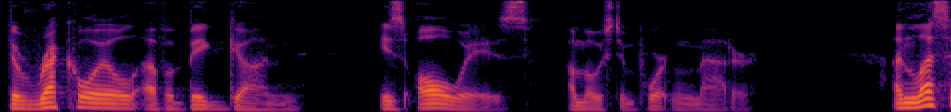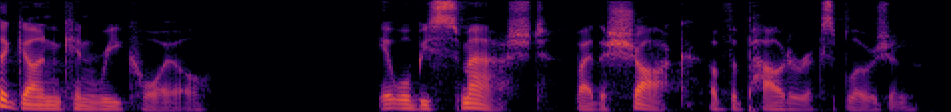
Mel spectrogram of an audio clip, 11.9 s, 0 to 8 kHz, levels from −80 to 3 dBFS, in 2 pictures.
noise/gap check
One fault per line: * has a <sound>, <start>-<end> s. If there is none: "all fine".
all fine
